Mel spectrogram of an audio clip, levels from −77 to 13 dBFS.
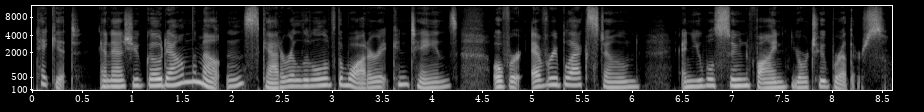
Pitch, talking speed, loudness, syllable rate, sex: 200 Hz, 200 wpm, -19 LUFS, 5.2 syllables/s, female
